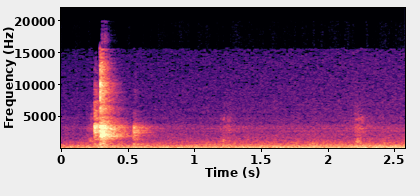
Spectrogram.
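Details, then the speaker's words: Kenmore dual fuel oven with element not heating, plugged in and bake pressed: one sharp crisp relay click then quiet hum; relay energizes, lower element gets 245 V; normal relay click. "heard the click so you know it energized"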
